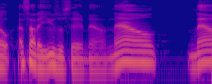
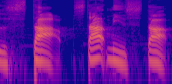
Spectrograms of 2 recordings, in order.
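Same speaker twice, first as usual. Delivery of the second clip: loud, slow, insistent stop; drawn-out loud command; emphatic stop; 5 semitones higher, 9 dB louder, much slower than usual. Acted. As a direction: lay down the law, slowly.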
